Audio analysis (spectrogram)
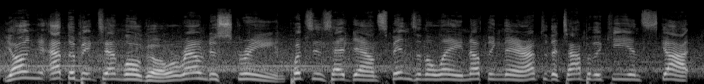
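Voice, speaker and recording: A man's voice: very high voice, moderate pace. An American man calling live basketball on the radio as play-by-play announcer, in clipped, descriptive phrases. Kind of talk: live radio sports commentary. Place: courtside in a large indoor arena. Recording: crowd and faint arena noise. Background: basketball crowd, bouncing ball.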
